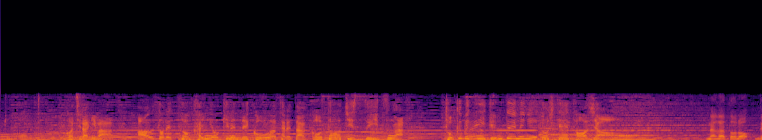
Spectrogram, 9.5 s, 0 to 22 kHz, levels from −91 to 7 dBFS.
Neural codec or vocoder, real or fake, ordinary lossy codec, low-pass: none; real; none; 7.2 kHz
